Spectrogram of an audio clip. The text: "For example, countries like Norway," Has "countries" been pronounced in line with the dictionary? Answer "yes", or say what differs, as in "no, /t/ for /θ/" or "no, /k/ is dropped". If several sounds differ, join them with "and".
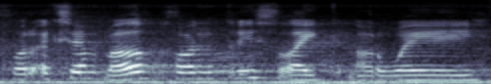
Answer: no, /n/ is dropped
